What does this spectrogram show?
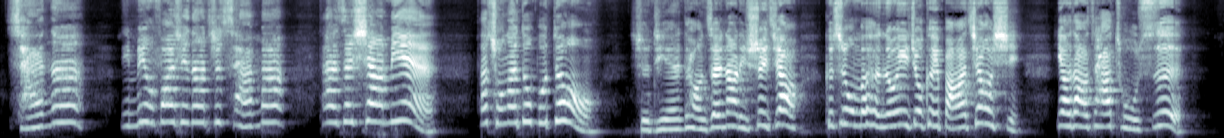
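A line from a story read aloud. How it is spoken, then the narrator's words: Old creature shouting. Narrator (Chinese): 绿色老蚱蜢就大叫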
